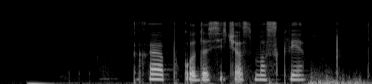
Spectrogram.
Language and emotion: Russian, neutral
